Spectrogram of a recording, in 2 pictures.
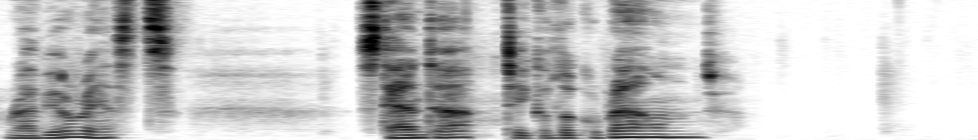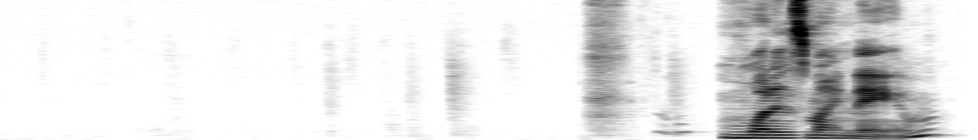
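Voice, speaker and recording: A woman playing a powerful, seductive mafia boss in a soft-spoken ASMR roleplay, speaking in a breathy, measured, commanding and teasingly menacing way. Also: on the low side, heavily acted. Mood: composed, indulgent. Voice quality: soft, breathy, often slipping toward whisper. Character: powerful female mafia boss, coolly controlling, seductive kidnapper.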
